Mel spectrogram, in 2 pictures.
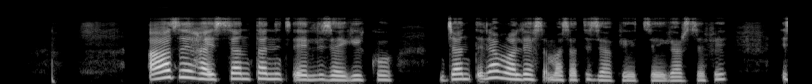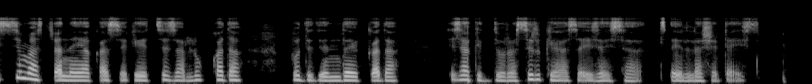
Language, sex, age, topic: Gamo, female, 25-35, government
